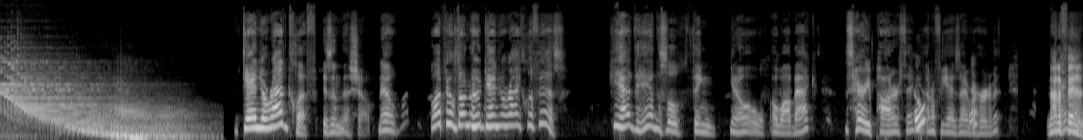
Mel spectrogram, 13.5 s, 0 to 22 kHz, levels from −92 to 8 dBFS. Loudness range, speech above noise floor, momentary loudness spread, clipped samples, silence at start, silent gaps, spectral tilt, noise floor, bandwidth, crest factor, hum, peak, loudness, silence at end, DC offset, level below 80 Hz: 7 LU; 49 dB; 14 LU; under 0.1%; 0 s; 2.84-2.94 s; -5.5 dB/octave; -76 dBFS; 19 kHz; 20 dB; none; -8 dBFS; -27 LUFS; 0 s; under 0.1%; -38 dBFS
